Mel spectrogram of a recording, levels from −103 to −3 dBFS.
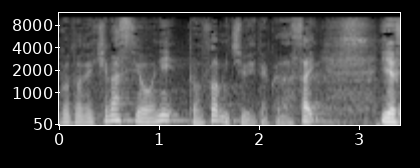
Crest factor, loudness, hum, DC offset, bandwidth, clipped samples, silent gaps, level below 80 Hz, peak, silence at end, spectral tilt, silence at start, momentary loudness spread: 22 dB; -29 LUFS; none; under 0.1%; 10.5 kHz; under 0.1%; none; -58 dBFS; -6 dBFS; 0 s; -5.5 dB/octave; 0 s; 12 LU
